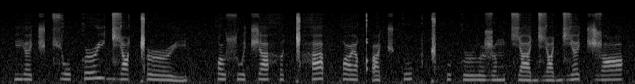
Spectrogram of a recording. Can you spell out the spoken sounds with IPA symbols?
j ɛ t͡ʃ t͡ɕ o k ə˞ j d͡ʑ ɑ ǁ ə˞ j | qʷ ɯ sʷ ə t͡ʃ a h ə ǁʰ a f qʷ ə˞ j qʼ ə˞ t͡ʃ k u k ǁʰ u k ɹ ɯ ʐ ə m t͡ɕ a d͡ʑ ɑ d͡ʑ ɛ t͡ʃ ʐ ɑ

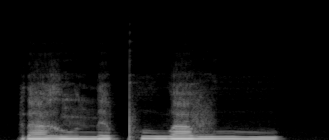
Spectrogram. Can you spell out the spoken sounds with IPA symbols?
ɾ a˨ ɣ ũ˨ n ɛ˨ pʰ u˦ w a˦ v uː˦˨

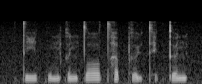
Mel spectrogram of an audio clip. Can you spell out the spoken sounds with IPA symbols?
t̪ iː˨˧ kʷ ɐ˨˧ m k ɵ˨ n t̪ ɔː˥ t̪ʰ ɐ˥ p̚ k ɵ˨˥ ɥ t̪ʰ ɪ˧ k̚ t̪ ɵ˥ n

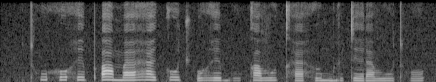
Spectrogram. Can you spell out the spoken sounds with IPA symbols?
tʰ u h ʊ h e pʼ a m æ ɦ æ e̯ k ʊ t͡ʃʼ ʊ ɦ e bʱ u k a v ɯ kʰ æ h ɯ m ɡ y t e ɾ æ v u tʰ ʊ

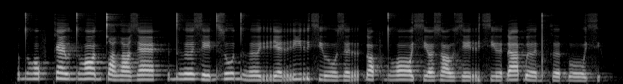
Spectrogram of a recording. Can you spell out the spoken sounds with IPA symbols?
dʱ ɔ˦ f k æ˦ ʊ̯ dʱ ɒː˦ d t̪ i˨ ðˤ ɜ˨ z æ˦ | dʱ əː˦ z e˨˦ d z o˦ dʱ əː˨ rʲ æ˨ r i˦ r sʲ oː˨ z ə˨ r ɗ ɒ˦ f dʱ ɔː˦ sʲ ɒ˨˦ z ɒ˨ ʊ̯ z e˨ r sʲ əː˨ ɗ a˦ ɓ əː˨ d k ə˨ ɠ oː˨ sʲ

